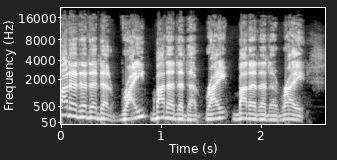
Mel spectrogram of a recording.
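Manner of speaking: imitated rapid-fire speech. Mocking the other debater for speaking too fast: imitating fast talking. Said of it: "you just like".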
